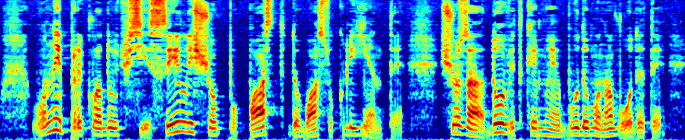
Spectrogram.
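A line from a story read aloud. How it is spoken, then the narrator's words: Sighing. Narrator (Ukrainian): Він зітхнув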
